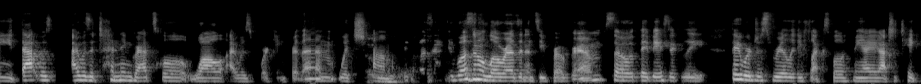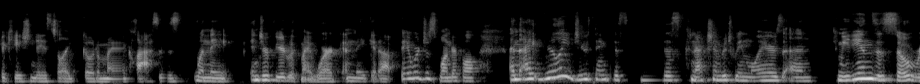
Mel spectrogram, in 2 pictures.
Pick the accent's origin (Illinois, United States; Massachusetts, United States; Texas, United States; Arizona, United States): Illinois, United States; Chicago; growing up in Chicago, I used to go see TJ and Dave and stuff when I was a kid.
